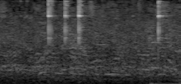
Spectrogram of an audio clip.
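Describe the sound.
Steady audience chatter at an awards show, many voices murmuring and overlapping at once, with a few short bright clinks like glasses or cutlery in the first second and again near the end.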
